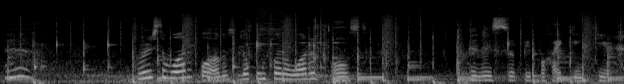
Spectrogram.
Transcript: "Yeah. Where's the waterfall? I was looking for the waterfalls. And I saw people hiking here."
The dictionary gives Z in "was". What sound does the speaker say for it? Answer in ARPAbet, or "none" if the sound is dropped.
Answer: S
